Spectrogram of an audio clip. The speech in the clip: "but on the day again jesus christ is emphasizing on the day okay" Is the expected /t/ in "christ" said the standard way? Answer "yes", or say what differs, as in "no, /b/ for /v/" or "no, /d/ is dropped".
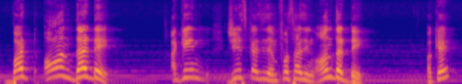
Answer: no, /t/ is dropped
